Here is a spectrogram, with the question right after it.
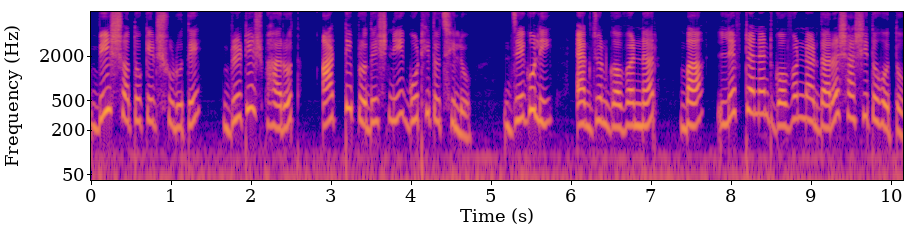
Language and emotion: Bengali, neutral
